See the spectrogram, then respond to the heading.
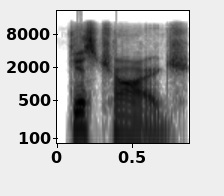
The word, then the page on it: discharge: American English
